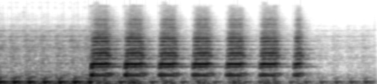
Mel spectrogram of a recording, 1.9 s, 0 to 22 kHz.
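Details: Bajaj Pulsar RS200 with 7M Wind Tone horn after wiring fix: six quick bright horn blasts about five per second over the bike's idle, fast pattern mode; horn working properly.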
